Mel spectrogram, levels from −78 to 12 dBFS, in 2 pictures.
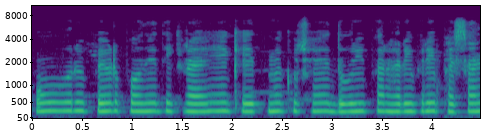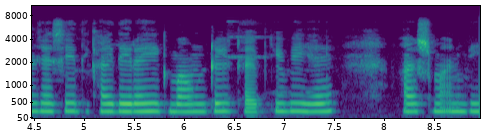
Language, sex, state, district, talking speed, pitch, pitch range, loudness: Hindi, female, Uttar Pradesh, Jyotiba Phule Nagar, 195 wpm, 235 Hz, 230-240 Hz, -18 LUFS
